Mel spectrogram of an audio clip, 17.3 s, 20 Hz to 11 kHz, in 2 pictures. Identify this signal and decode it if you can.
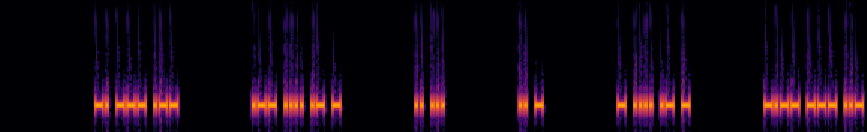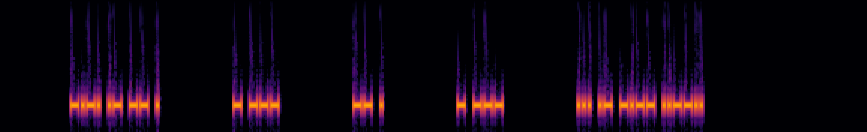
Morse code, heard as a keyed tone, about 41 wpm, 700 Hz. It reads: NOW WHAT IS IT THAT YOU CAME TO ME TO SAY?
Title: 4x Word-Spacing - Sentences from Top 200 Words - 45wpm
